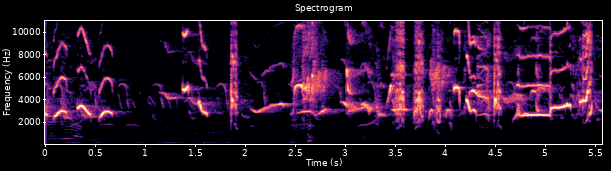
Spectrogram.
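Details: Oriental magpie-robin singing aggressively in Sungai Rumbai, Bengkulu: slurred whistles opening, then busy chattering phrases and clear sustained whistles, a faint low hum early on.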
